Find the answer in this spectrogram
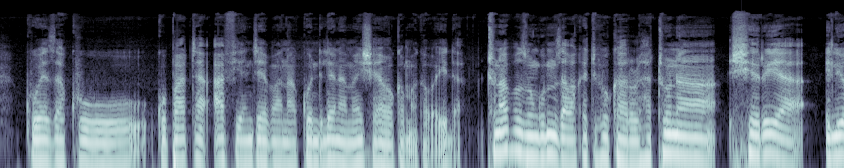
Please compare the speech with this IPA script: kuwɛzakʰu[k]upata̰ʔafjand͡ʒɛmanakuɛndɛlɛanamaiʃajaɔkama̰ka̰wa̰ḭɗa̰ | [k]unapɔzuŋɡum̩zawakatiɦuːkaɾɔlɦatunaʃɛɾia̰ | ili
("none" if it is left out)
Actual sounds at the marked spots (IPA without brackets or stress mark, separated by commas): k, t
